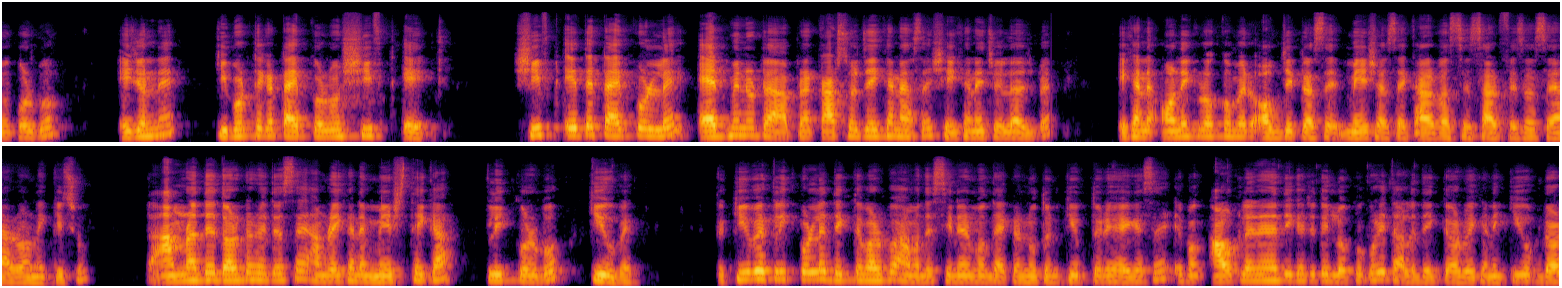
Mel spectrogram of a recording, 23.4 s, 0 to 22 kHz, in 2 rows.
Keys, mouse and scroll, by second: 2.9 shift+a, 16.5-17.2 scroll down 4, 17.2 shift+middle click, 17.6-19.9 scroll up 1, 19.9-23.3 scroll up 1.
